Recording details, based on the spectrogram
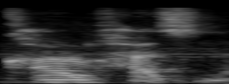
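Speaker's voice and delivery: very quiet, hushed whisper. Voicing a character who echoes back a name: very quiet. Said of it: "he would just very quietly say".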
